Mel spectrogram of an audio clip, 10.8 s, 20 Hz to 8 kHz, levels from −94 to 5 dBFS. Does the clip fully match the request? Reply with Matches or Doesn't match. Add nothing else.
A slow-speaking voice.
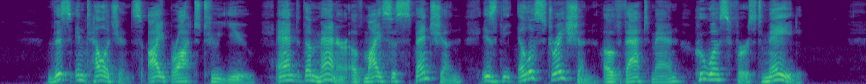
Matches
